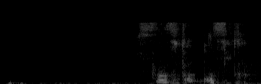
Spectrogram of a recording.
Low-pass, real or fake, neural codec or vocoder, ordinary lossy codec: 7.2 kHz; fake; codec, 24 kHz, 1.5 kbps, HILCodec; none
